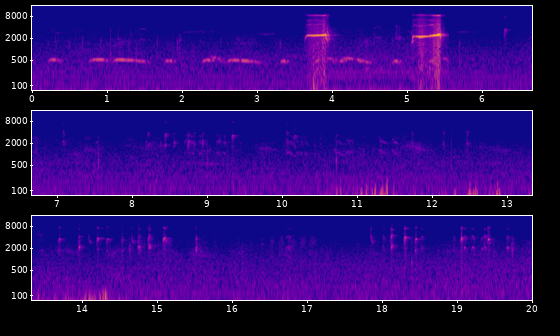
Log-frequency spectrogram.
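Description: Birds calling: a soft run of low, wavering notes over the first few seconds, then two loud, shrill, slightly rising calls about a second and a half apart, then scattered faint high chirps.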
